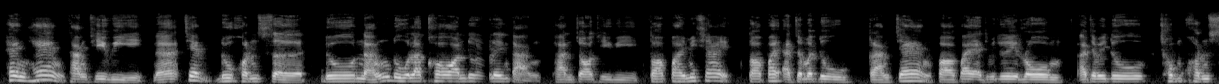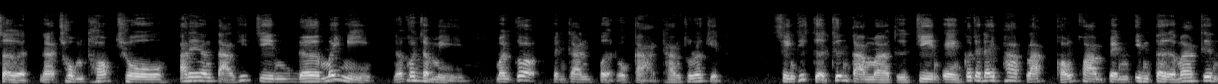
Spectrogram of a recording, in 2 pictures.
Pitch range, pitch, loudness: 120-165 Hz, 135 Hz, -20 LUFS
